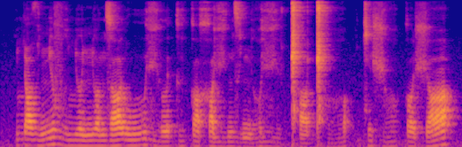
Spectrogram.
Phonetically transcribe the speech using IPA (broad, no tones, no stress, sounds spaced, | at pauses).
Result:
ʎ ɔ ðˤ ə̤ ɲ ə v ɔ̤ ʎ ɔ ɲ ɔ n z ɒ l w u vʲ ɔ̤ l ə k ə̤ k ɒ x ɒ vʲ ə̤ n z ə̤ ɲ ɾ ɔ̤ vʲ ə̤ ǁʰ ɒ ǁʰ ɔ̤ | c ə̤ ʃ ɔ̤ k ɔ ʃ ɒ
